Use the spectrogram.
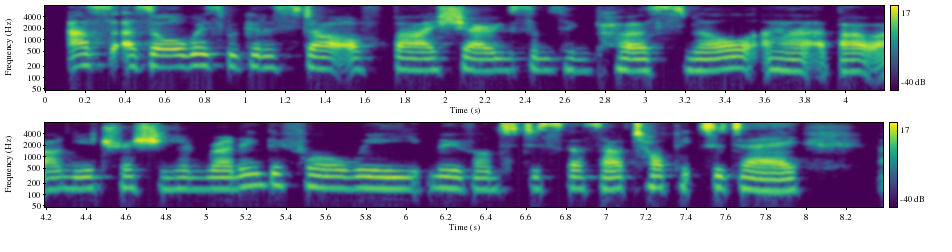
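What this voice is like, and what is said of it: Slightly hoarse, strained voice. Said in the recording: “I've got a little bit of a sore throat today. So if my voice gives up on me”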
